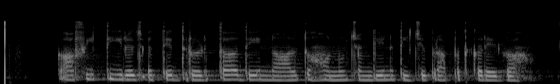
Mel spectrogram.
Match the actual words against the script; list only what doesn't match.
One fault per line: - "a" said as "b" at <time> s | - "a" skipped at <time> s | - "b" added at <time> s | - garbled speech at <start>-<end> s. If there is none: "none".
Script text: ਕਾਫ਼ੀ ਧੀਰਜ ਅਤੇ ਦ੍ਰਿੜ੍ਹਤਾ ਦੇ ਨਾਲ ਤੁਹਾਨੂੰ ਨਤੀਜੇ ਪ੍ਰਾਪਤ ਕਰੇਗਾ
- "ਚੰਗੇ" added at 3.5 s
